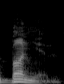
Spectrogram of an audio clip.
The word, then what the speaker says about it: Bunyan: And so what I love a quote by John Bunheim, who says this. I'm sorry, I'm butchering his name. John Bunyan, that's his name.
